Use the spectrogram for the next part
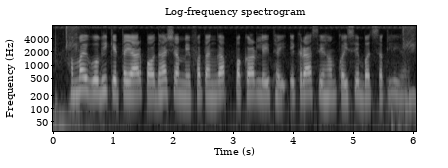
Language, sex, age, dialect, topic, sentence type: Magahi, male, 18-24, Western, agriculture, question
